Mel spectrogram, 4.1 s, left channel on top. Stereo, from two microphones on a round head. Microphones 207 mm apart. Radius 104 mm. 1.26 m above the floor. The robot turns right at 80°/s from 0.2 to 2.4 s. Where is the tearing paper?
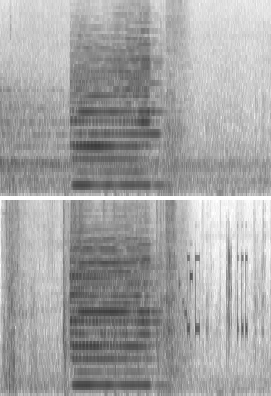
85° right, 6 m.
